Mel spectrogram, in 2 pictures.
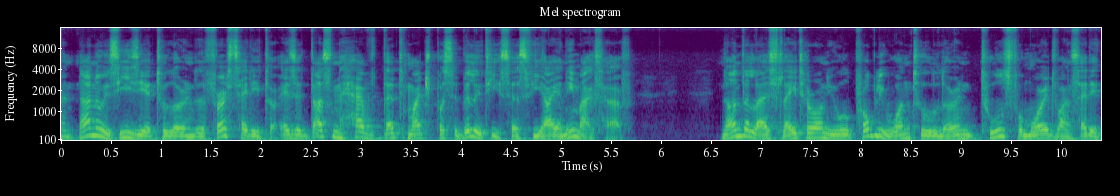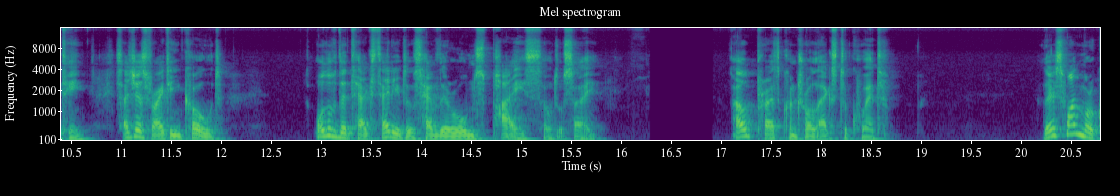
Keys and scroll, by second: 17.8 ctrl+x.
